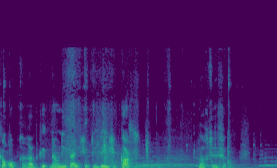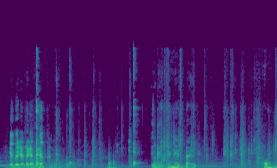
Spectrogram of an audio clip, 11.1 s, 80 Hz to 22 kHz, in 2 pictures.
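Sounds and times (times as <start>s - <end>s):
woman speaking: 0.0s - 2.9s, 3.9s - 4.7s, 5.7s - 6.7s, 8.6s - 9.6s, 10.7s - 11.0s
quiet background music: 0.0s - 11.0s.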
